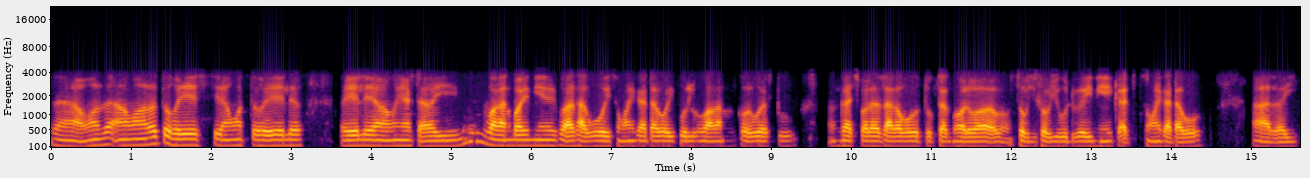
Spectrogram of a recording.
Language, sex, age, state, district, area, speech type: Bengali, male, 45-60, West Bengal, Hooghly, rural, conversation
